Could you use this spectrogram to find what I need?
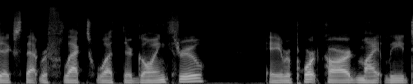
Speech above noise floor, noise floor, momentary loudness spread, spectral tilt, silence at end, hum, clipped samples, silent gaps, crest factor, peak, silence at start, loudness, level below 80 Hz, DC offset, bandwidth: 35 dB; -61 dBFS; 6 LU; -6.5 dB/octave; 0.05 s; none; under 0.1%; none; 18 dB; -10 dBFS; 0 s; -27 LUFS; -52 dBFS; under 0.1%; 15 kHz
